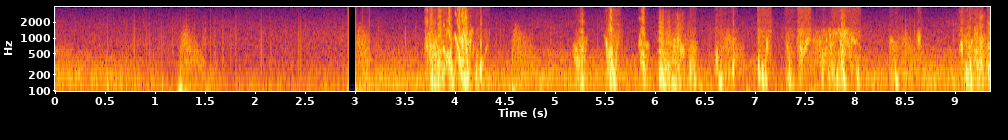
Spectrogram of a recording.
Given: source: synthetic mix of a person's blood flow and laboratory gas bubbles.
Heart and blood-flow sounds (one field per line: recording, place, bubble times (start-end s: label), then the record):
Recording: Doppler ultrasound of blood flow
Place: subclavian vein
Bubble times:
3.68-4.34 s: bubbles
5.17-5.33 s: bubbles
5.48-5.65 s: bubbles
5.83-5.94 s: bubbles
6.01-6.30 s: bubbles
6.33-6.42 s: bubbles
6.58-6.82 s: bubbles
7.02-7.16 s: bubbles
7.29-7.56 s: bubbles
7.60-8.06 s: bubbles
8.33-8.46 s: bubbles
8.61-8.66 s: bubbles
9.03-9.36 s: bubbles
From the record:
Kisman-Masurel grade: 333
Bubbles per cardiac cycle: rolling drumbeat, 9 or more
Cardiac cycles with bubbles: 50 to 99%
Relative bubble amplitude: loud (0.450 to 0.775)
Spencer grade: 3 (all of the cardiac periods contain showers or single bubble signals, but not dominating or overriding the cardiac motion signals)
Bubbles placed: anywhere in the cardiac cycle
